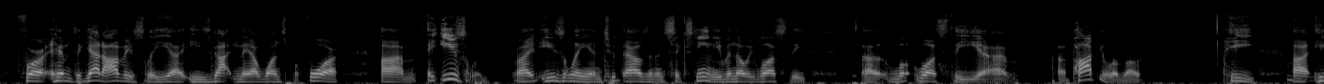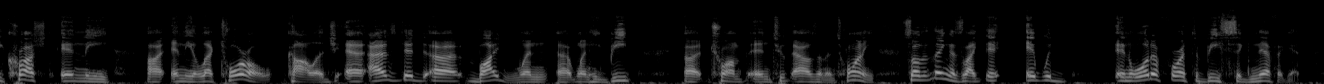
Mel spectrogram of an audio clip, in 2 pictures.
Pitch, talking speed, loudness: 160 Hz, 155 wpm, -37 LUFS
